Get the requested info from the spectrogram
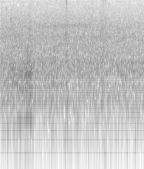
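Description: Steady buzzing drone of insects, with a brief faint voice-like sound in the first half second.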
